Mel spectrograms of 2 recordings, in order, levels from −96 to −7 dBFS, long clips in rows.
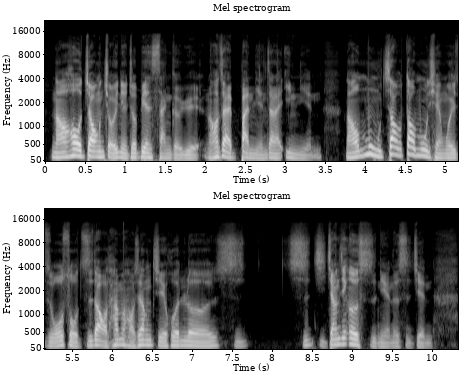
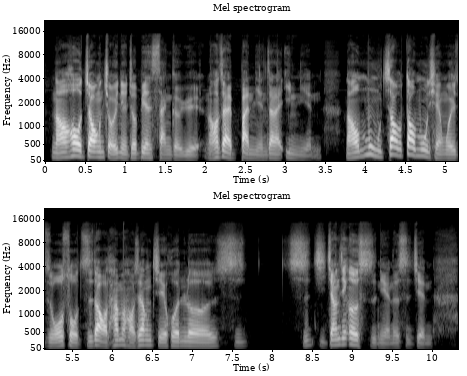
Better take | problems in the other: first | thin; very; fading below 650 Hz

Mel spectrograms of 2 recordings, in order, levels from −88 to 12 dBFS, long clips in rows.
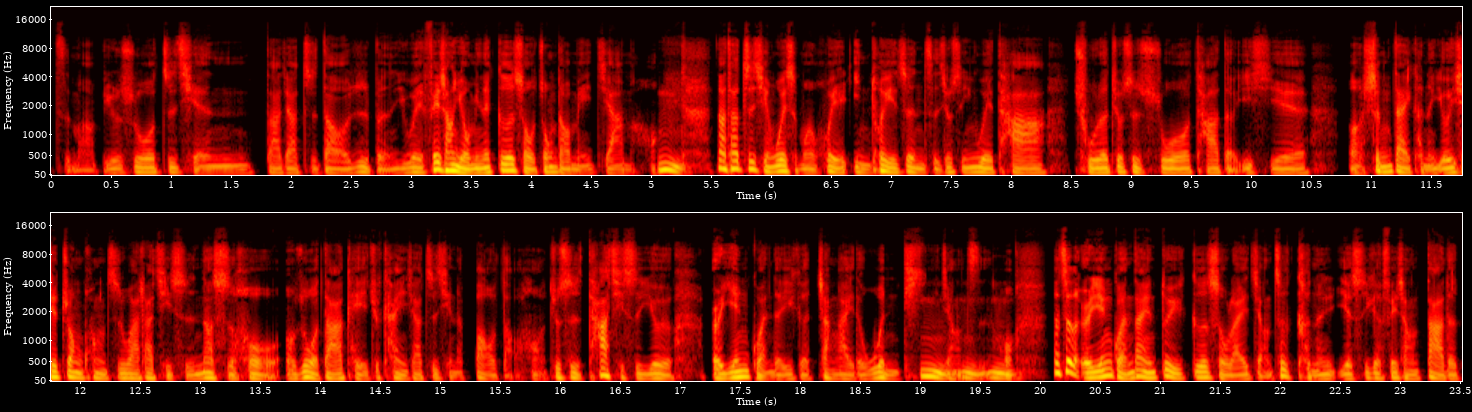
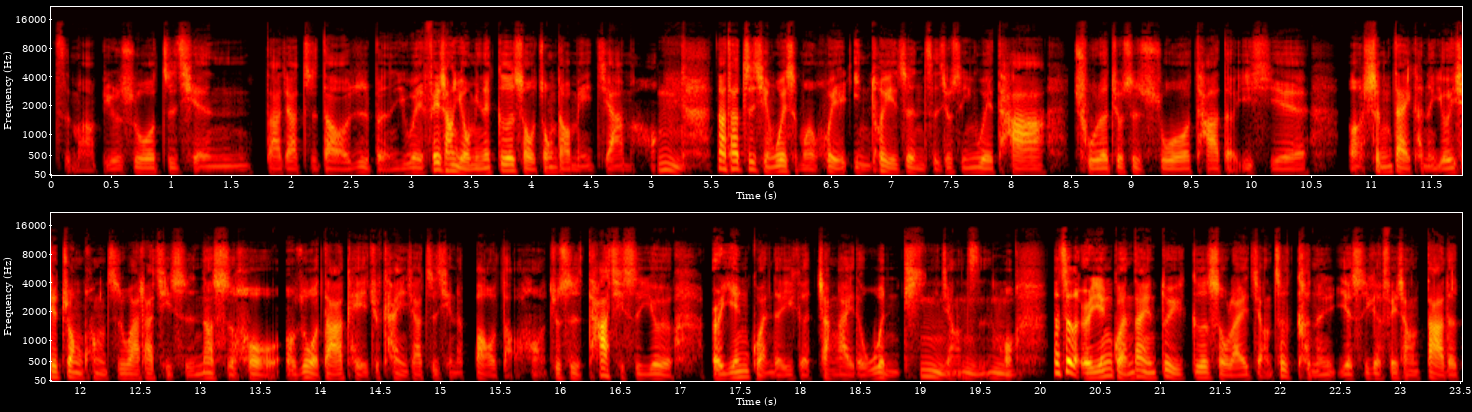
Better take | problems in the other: first | thin; very; fading below 750 Hz

